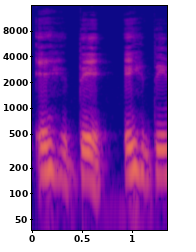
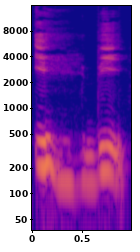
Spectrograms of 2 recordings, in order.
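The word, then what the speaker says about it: اِهْدِ: بار بار میں یہ کہہ رہی ہوں کہ آپ جو کسرہ ہے اس کو پھیلا کے پڑھتے ہیں، یہ مجہول ہے. اہدے نہیں ہے، اہدی.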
